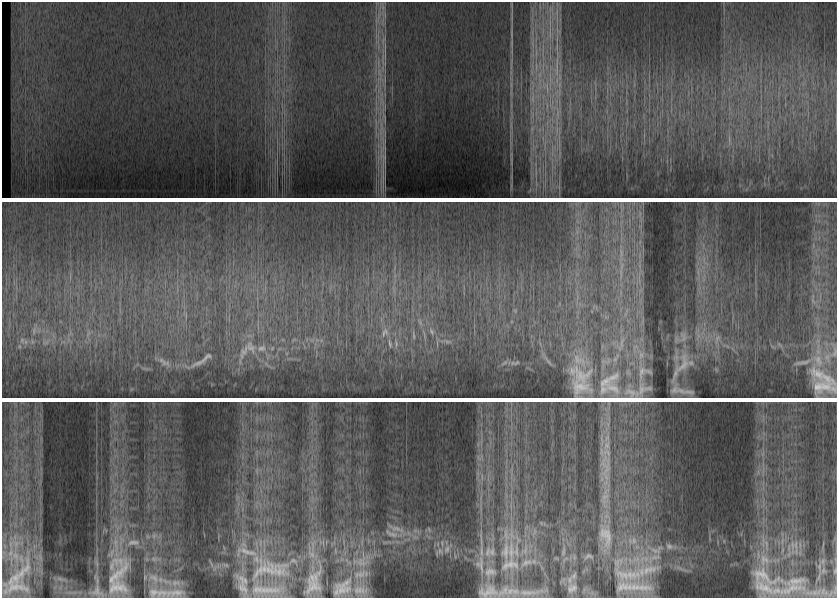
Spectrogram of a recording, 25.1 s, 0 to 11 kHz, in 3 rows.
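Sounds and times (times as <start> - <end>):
creek splashing over rocks: 4.8 - 25.0.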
